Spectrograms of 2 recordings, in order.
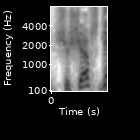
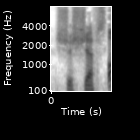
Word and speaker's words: Krzyzewski: Mike Krzyzewski. – Oh, my God. You actually pronounced his name correctly.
